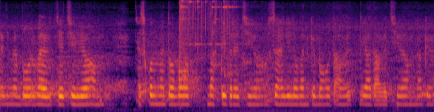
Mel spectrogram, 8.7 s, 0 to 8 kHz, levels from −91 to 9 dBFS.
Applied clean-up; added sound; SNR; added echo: none; Shatter; 10 dB; none.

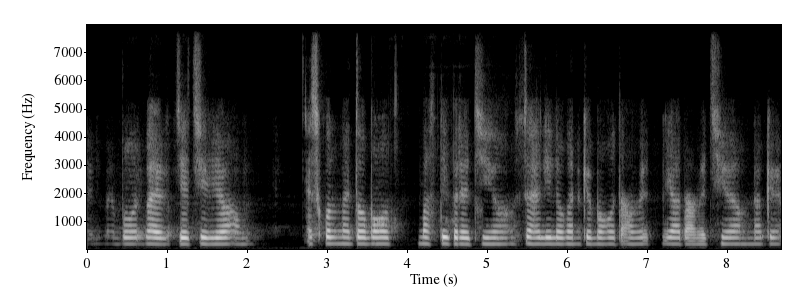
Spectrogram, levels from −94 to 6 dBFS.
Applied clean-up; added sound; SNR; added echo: neural mask model DeepFilterNet 3.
